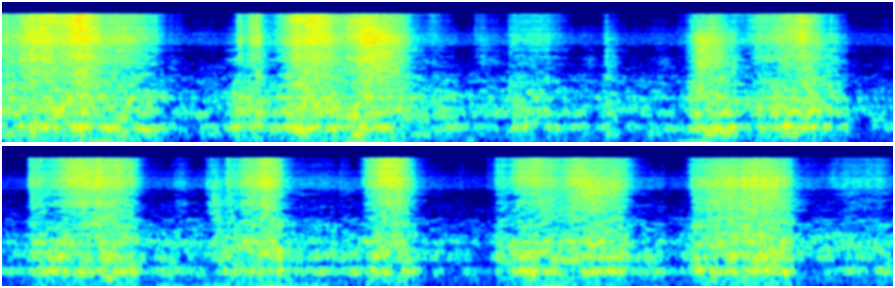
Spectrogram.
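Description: A short grass broom sweeping a concrete floor in about ten separate brushing strokes, each a dry scratchy swish.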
